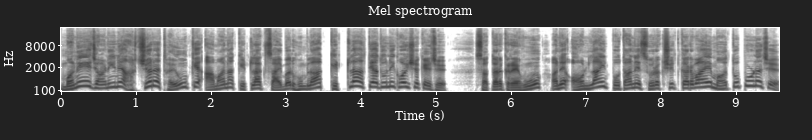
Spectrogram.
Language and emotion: Gujarati, surprised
